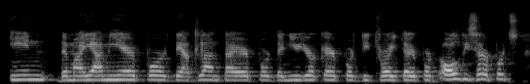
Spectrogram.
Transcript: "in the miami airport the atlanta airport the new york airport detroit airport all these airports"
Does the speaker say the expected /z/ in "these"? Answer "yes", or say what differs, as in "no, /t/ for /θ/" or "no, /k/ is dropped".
no, /s/ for /z/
